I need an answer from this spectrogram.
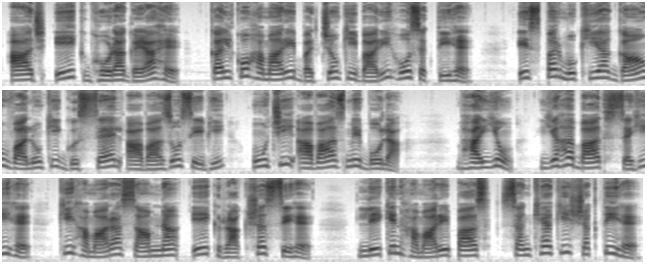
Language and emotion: Hindi, neutral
